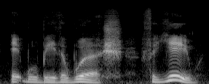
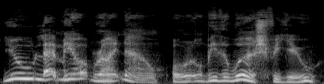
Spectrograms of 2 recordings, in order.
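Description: First: Slow, deliberate mocking echo of his threat; a cold, slow, mocking menace; threat thrown back. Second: A strained, bloodied thug's menace; menacing threat. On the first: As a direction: turn his own words on him. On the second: Acted. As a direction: try to sound dangerous through a bloody nose. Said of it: "as menacingly as he could manage".

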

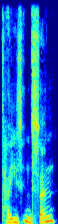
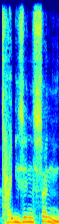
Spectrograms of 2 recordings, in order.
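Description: First: Questioning slowly. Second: Reading slowly. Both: Shown as a demonstration. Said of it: "Julie Penn has said".

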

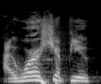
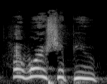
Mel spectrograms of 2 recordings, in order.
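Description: First: Loud mock invocation; mock worship. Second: Very high mock-girl chant; girl's repeat. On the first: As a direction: lead the mock prayer in a loud voice. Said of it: "Now say this with me". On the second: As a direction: parrot a mock prayer in a high girlish voice. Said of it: "And she said".

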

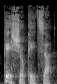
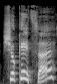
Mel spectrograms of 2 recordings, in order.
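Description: First: Brisk dismissal in usual pitch; dismissive exclamation. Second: Indignant cry. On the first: Strange rejecting the servant's tale, dismissive. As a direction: wave it away in an ordinary voice. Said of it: "esclamò Strange". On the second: Servant retorting to Strange's dismissal, indignant cry. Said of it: "gridò l'uomo". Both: A narrator's reading.

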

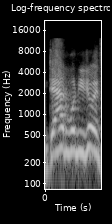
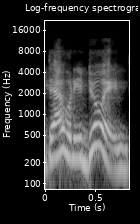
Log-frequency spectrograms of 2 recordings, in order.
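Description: First: Higher, louder panicked cry of Dad; the cry grows into a half-scream; retold screaming. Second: Retold screaming. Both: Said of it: "I start screaming".

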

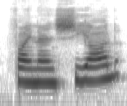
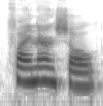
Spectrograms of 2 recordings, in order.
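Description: First: فاینانشیال with an extra "ee", fy-nan-shee-AL; wrong pronunciation. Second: فاینانشال said as fy-NAN-shul, ending in one short "shul"; correct pronunciation. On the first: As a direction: split the ending of فاینانشیال into "shi-yal". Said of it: "غلطه". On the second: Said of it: "تلفظ درست". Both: Shown as a demonstration.

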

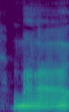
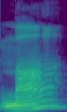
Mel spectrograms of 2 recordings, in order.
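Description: First: "ma" drawn out with the pitch sliding down; falling tone. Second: "ma" with the pitch sliding upward; rising tone. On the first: Showing the Vietnamese word for ghost, falling tone on "ma". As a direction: let "ma" sink slowly downward. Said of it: "going down". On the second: Showing the Vietnamese word for mother, rising tone on "ma". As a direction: say "ma" lifting like a question. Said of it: "going up". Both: Shown as a demonstration.

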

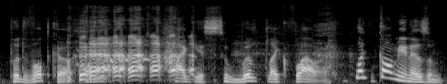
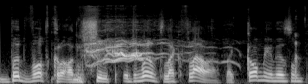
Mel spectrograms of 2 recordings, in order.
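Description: First: Comically bad Scottish accent. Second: Higher, hammed-up Welsh accent. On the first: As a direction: put on a hammed-up Scottish accent, breaking into laughter. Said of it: "you hear my Scottish accent?". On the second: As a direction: do a comically bad Welsh accent. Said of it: "Do you wanna hear my Welsh accent?". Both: Shown as a demonstration.

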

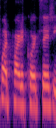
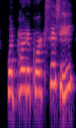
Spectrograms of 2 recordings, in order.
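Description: First: Said in the usual way. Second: Put-on sing-song Cork accent, the tune jumping up high. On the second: Friend imitating Darina's Cork accent, sing-song Cork lilt. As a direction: mimic a Cork City lilt, high and rising. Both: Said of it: "you went".

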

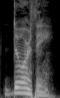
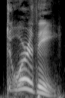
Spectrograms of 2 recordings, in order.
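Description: First: Said in the usual way. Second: High, loud yell of her name. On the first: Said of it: "said Mister". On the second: Acted. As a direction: shout her name to finally get through. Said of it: "Mister finally yelled".

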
